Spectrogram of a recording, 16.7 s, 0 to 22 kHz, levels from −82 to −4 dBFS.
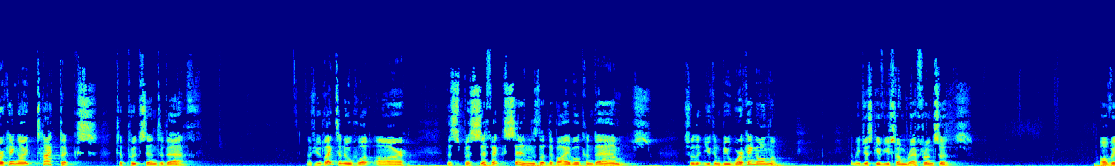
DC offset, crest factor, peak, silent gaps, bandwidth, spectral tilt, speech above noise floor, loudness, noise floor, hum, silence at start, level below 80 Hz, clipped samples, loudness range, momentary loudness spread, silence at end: under 0.1%; 20 dB; -4 dBFS; none; 15.5 kHz; -5 dB/octave; 37 dB; -23 LUFS; -59 dBFS; none; 0 s; -44 dBFS; under 0.1%; 6 LU; 16 LU; 0 s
